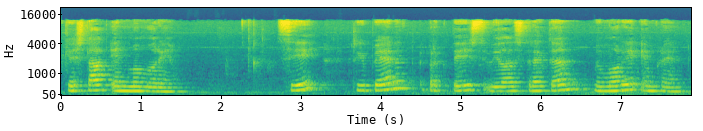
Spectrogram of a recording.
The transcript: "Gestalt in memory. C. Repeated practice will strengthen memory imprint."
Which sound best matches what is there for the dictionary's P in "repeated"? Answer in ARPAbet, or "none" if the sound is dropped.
B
